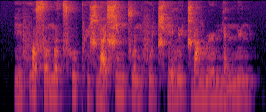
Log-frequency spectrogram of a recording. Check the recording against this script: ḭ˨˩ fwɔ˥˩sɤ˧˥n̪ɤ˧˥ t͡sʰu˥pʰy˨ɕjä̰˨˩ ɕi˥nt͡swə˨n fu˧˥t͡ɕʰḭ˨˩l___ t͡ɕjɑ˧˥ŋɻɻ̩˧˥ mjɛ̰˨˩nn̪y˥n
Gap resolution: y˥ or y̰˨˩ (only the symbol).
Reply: y˥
